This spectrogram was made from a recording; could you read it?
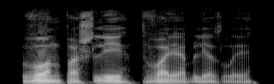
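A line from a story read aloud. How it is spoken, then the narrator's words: Spoken through clenched teeth. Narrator (Russian): процедил я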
